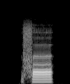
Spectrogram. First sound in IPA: f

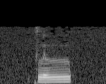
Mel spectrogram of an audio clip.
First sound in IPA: k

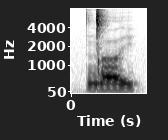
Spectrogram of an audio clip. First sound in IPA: ŋ͡ǀ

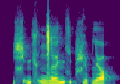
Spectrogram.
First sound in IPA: ɕ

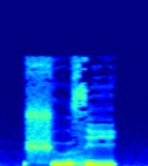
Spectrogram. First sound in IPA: ʃ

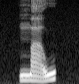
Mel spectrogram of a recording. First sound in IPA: m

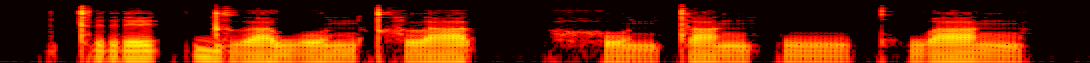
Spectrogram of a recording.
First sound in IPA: t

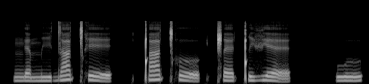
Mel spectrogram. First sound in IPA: ŋ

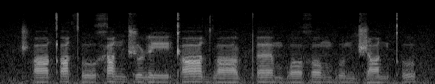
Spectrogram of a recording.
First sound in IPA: t͡ʃʼ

